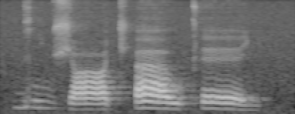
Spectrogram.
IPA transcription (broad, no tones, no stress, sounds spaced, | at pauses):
ɡʲ u ʎ ʃ ɑː t͡ʃʼ aː w ʈʰ ɛː ʎ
